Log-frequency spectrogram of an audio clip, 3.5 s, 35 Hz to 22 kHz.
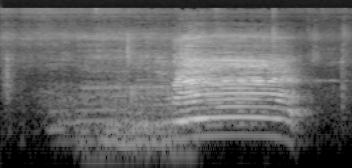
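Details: Friesian heifer calf, 13 months old, at a dairy farm in Bhangura, Pabna, Bangladesh, gives a drawn-out, harmonic-rich moo. A lower, rougher lowing swells first, then a louder, steadier bellow holds for about a second before fading out.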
